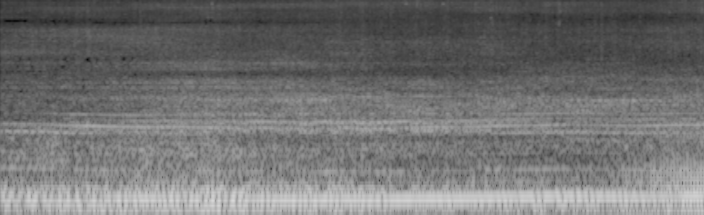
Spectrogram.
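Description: Polaris Wide Trak snowmobile engine running at a steady idle.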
